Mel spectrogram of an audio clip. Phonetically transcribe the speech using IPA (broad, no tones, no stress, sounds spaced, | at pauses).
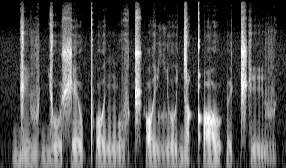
ɡ i v ɟ u ʃ e u̯ pʼ o i̯ ŋ u v t͡ʃʼ ɔ i̯ ʎ o ɟ ɨ qʼ ɔ u̯ ʔ ɨ t͡ʃʼ i v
